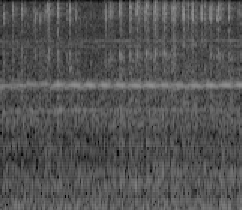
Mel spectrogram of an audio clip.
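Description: Electric hand mixer running, its beaters whipping cream in a glass bowl: a steady motor whine with a fast ticking rattle that gets busier about a second in.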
